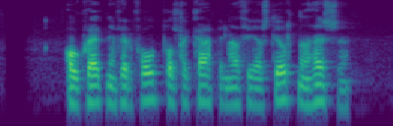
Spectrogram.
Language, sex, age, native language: Icelandic, male, 20-29, Icelandic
